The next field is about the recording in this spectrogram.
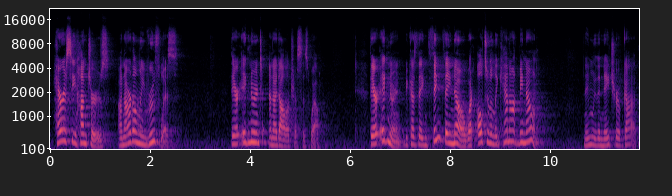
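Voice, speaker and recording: Middle-aged female sermon reader, slightly high voice, measured and emphatic delivery, reverberant church acoustic. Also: fairly bright tone. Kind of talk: sermon read aloud from a script. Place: church pulpit in a large reverberant room. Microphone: gooseneck lectern microphone. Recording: reverberant hall sound.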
